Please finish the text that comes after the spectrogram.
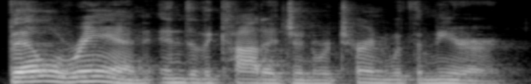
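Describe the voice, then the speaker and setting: Animated male storybook narrator. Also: medium pitch, fast talker. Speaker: storybook reader. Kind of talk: expressive scripted bedtime story narration.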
